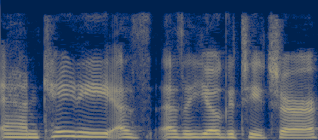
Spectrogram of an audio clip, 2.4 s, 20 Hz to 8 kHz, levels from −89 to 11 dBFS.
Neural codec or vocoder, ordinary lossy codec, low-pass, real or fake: codec, 16 kHz, 8 kbps, FreqCodec, larger model; MP3, 64 kbps; 7.2 kHz; fake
